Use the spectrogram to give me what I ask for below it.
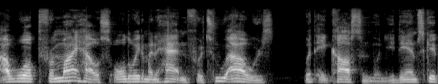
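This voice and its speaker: Talking at a very fast pace, a man uses a medium-pitched voice with vocal fry, lively intonation and big swings in loudness. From New York. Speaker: streamer reacting to another content creator. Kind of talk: heated rant on a livestream. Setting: livestream while recording. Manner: animated.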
